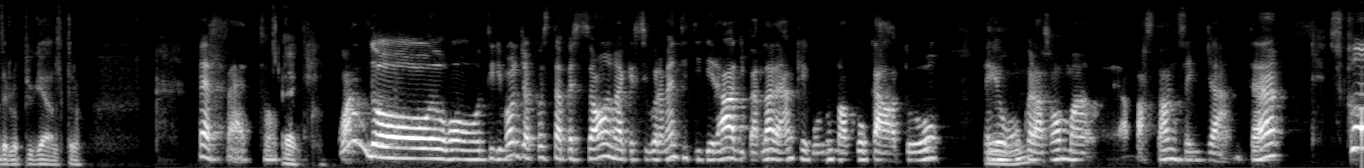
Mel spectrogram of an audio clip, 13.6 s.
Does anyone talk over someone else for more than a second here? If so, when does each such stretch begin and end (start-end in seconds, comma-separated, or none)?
none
